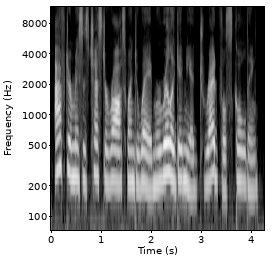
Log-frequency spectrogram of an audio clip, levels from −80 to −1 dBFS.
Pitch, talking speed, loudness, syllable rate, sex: 220 Hz, 170 wpm, -18 LUFS, 4.7 syllables/s, female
